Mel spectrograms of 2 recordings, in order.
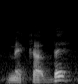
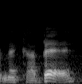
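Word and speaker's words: מכבי: It's pronounced as Mekabeh. And one of the best known explanations is that Maccabee or Mekabeh is an acronym.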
